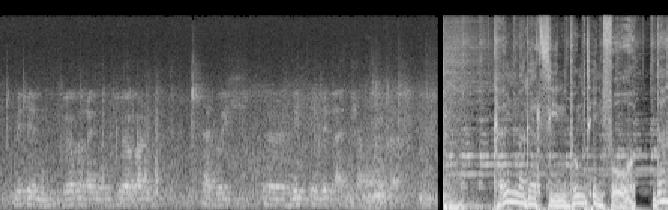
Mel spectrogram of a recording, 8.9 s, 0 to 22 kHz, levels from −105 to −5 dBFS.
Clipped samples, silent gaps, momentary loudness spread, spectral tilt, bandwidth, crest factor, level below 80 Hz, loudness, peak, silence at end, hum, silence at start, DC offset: under 0.1%; 5.84-5.90 s; 17 LU; -5 dB/octave; 16 kHz; 14 dB; -32 dBFS; -23 LUFS; -8 dBFS; 0 s; none; 0 s; under 0.1%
